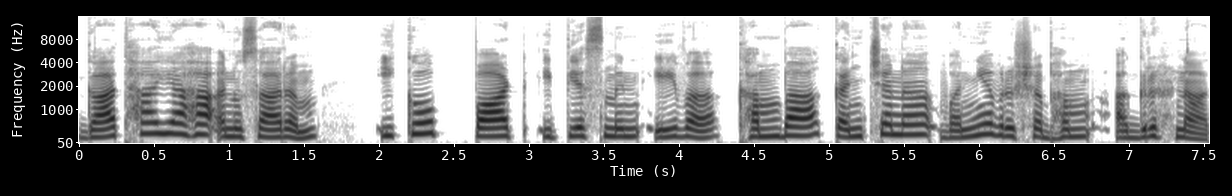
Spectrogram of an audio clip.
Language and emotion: Sanskrit, neutral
